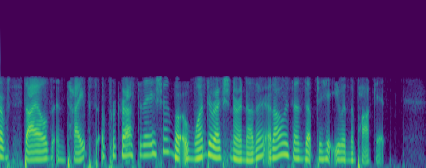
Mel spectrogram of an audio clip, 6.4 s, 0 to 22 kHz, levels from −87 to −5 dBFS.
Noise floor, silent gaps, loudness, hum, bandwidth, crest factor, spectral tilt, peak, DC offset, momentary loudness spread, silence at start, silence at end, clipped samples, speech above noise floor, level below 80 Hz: -57 dBFS; none; -24 LUFS; none; 4 kHz; 16 dB; -11.5 dB/octave; -6 dBFS; under 0.1%; 10 LU; 0 s; 0.65 s; under 0.1%; 33 dB; -42 dBFS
